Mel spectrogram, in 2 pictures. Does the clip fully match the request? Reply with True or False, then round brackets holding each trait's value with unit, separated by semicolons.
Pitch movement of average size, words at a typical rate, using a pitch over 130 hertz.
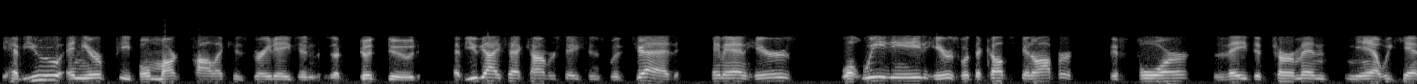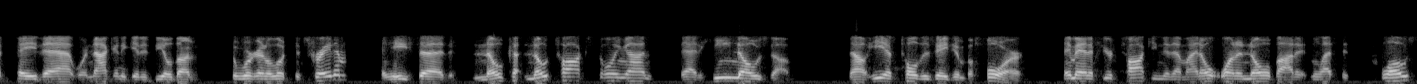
True (3.4 semitones; 195 wpm; 140 Hz)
